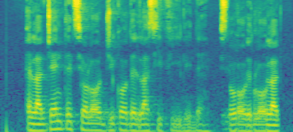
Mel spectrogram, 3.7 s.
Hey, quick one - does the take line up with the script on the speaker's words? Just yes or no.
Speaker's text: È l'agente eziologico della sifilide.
no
